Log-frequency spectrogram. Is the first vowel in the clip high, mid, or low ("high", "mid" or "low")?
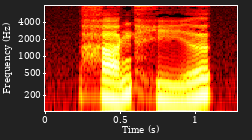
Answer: low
